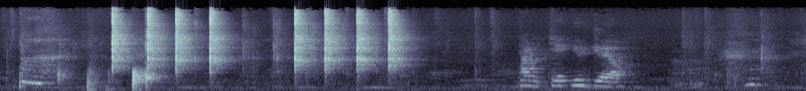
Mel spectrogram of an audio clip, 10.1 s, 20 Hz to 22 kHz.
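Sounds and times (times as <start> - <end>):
sharp cracks in small room: 1.3 - 5.4.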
